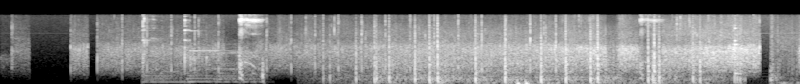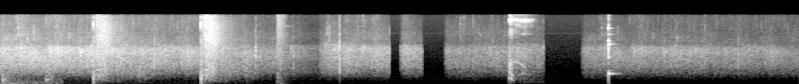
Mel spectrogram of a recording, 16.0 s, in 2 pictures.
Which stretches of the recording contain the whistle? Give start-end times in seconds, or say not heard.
not heard.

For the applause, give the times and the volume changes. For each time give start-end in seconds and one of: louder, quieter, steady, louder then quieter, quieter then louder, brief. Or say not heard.
0.0-15.9 louder then quieter.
